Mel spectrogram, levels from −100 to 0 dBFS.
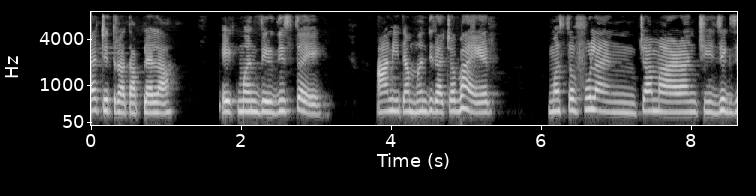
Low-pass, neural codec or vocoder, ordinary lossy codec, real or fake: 7.2 kHz; none; none; real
